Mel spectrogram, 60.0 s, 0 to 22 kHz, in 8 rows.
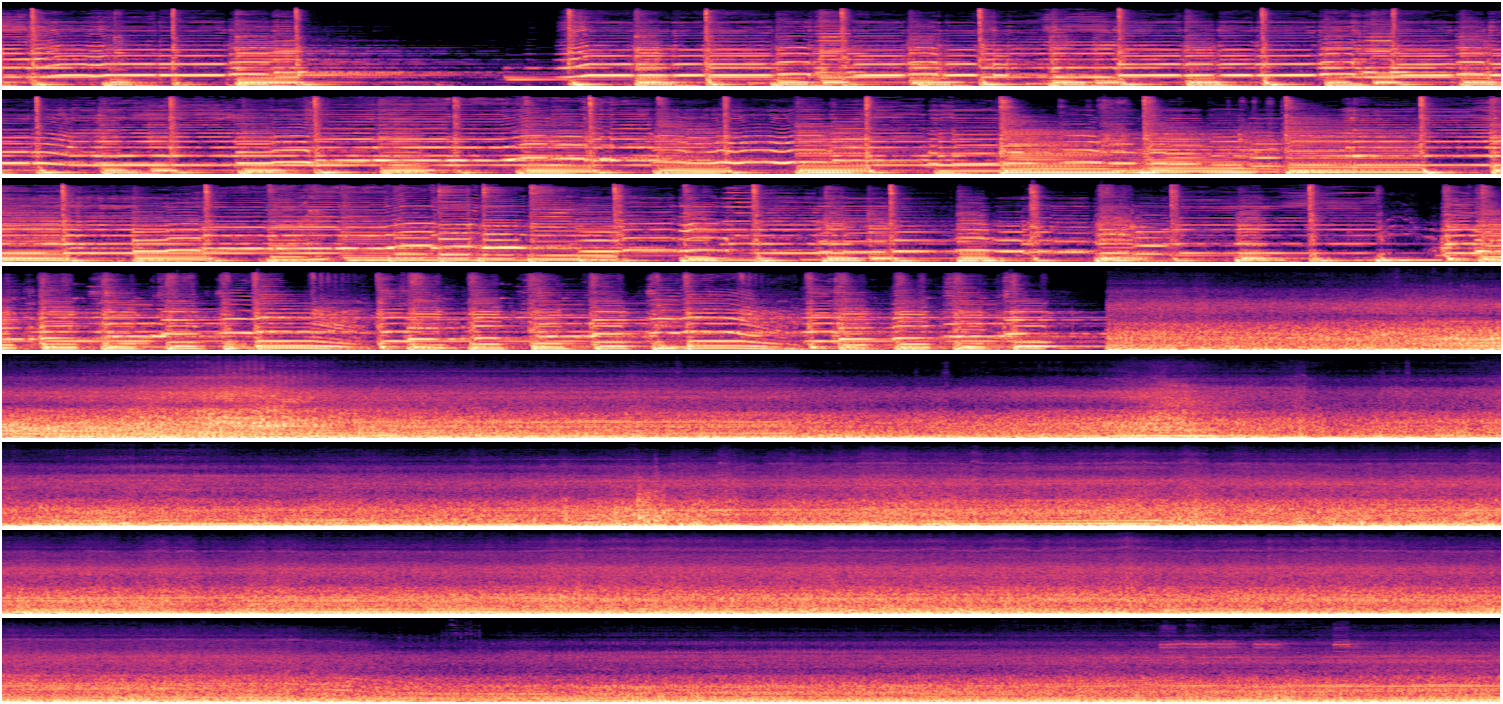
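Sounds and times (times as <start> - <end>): road traffic noise: 28.0 - 59.9
vehicles passing: 28.0 - 59.9.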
